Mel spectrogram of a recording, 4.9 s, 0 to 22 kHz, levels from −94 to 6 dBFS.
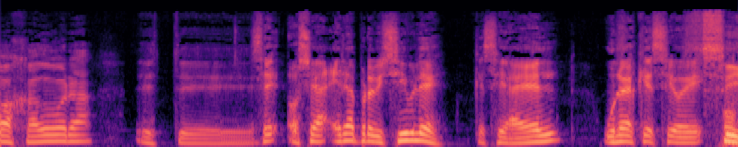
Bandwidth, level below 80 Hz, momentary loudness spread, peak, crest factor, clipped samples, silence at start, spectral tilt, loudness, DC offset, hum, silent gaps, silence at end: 16 kHz; -54 dBFS; 13 LU; -2 dBFS; 18 dB; under 0.1%; 0 s; -4.5 dB/octave; -19 LUFS; under 0.1%; none; none; 0 s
